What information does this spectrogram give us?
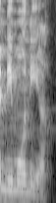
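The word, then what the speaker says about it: pneumonia: निमोनिया P से शुरू होता है, लेकिन इसमें P का उच्चारण नहीं किया जाता।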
